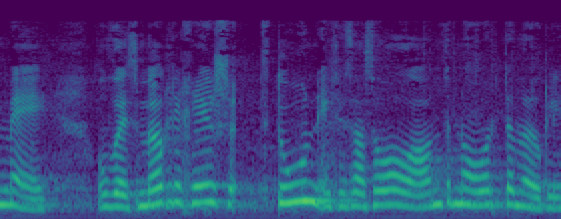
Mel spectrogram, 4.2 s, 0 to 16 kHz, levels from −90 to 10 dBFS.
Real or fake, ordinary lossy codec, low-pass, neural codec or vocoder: real; MP3, 48 kbps; 14.4 kHz; none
